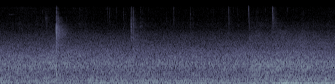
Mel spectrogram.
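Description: Open wood and charcoal fire burning with a steady rushing noise and a few crackles, one sharp loud pop just under a second in. A low hum swells near the end.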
